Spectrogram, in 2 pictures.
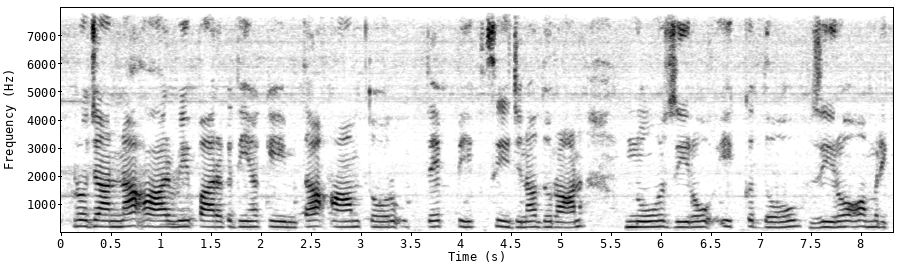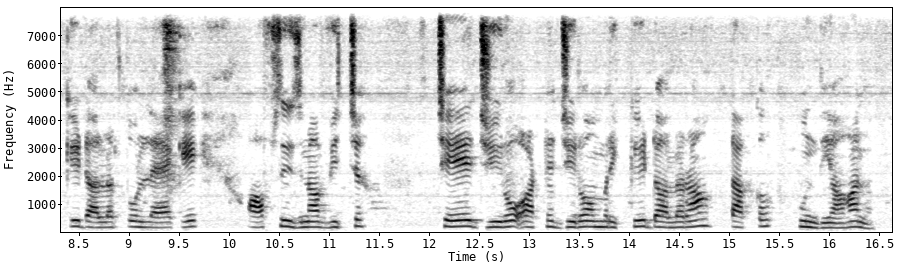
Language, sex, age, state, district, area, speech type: Punjabi, female, 45-60, Punjab, Mohali, urban, read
